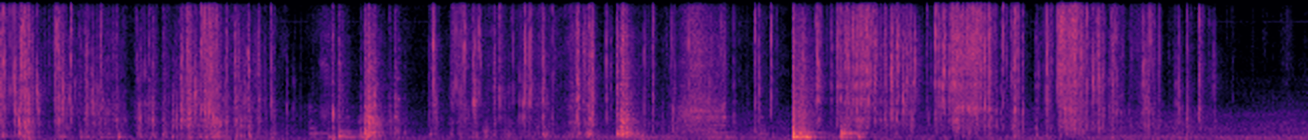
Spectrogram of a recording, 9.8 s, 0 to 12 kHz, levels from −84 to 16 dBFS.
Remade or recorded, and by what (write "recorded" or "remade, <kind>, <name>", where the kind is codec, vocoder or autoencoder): recorded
